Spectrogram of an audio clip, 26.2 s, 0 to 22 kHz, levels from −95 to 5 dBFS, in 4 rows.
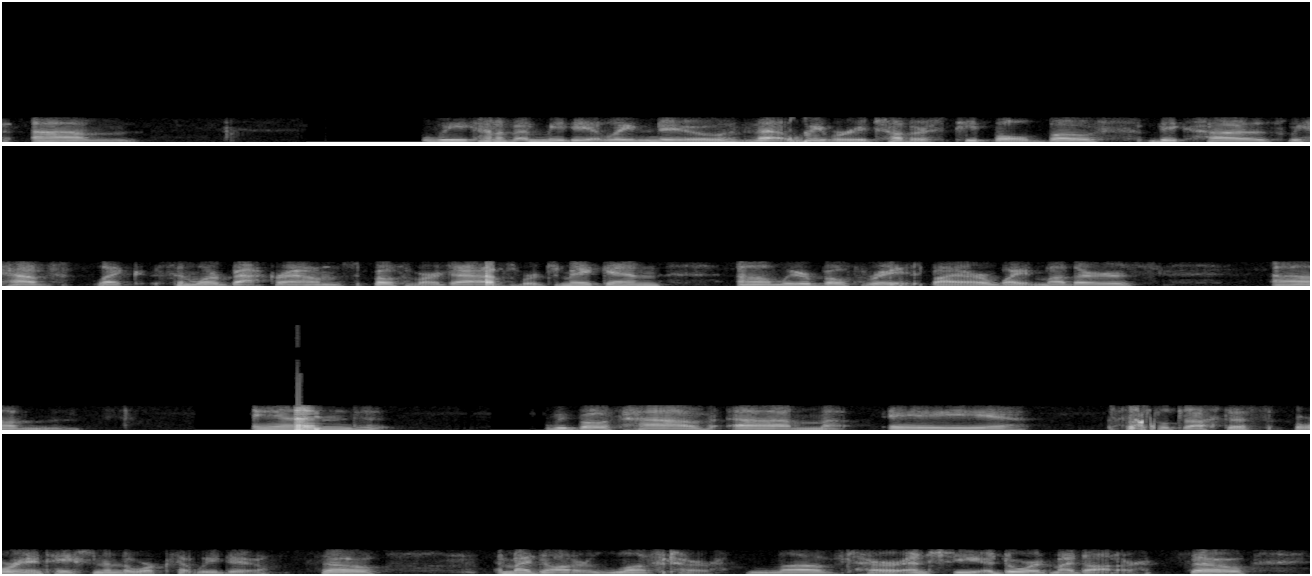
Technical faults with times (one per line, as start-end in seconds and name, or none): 0.00-26.16 GSM full-rate codec
3.90-4.09 GSM bit errors
8.96-9.05 GSM bit errors
10.98-11.14 GSM bit errors
14.54-14.70 GSM bit errors
18.62-18.85 GSM bit errors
